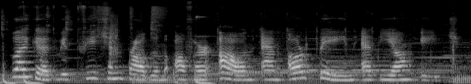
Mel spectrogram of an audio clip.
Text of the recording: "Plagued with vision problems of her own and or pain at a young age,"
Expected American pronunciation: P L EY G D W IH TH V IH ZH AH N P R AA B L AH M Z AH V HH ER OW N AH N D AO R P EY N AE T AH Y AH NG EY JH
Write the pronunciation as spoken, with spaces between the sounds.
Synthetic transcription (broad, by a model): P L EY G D W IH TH F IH SH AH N P R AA B L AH M AH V HH ER OW N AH N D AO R P EY N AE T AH Y AH NG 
